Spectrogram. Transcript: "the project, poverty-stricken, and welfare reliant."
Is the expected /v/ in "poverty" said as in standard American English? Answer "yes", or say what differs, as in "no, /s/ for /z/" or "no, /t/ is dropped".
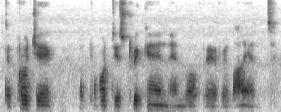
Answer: no, /p/ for /v/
